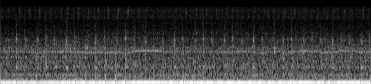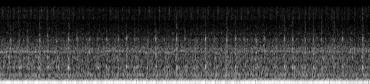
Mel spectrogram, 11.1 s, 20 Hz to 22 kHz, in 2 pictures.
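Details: C5 Corvette Z06 V8 at a steady idle with a faint light ticking or knocking in groups of three over the rumble. Source not pinned down; owner suspects a valve.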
